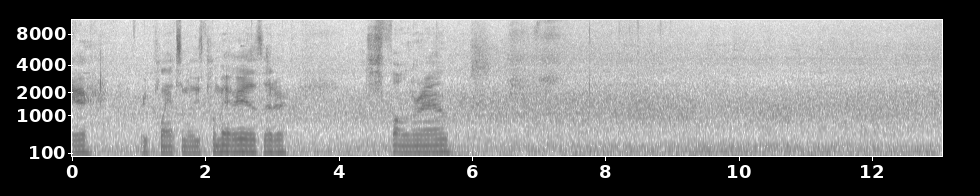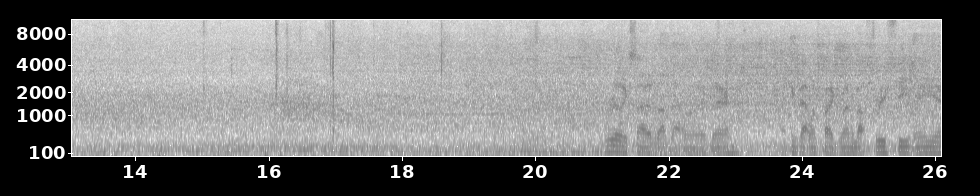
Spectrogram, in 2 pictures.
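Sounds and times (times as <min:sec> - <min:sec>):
distant traffic rumble: 0:00.0 - 0:26.0.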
